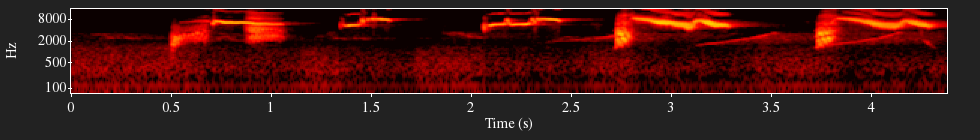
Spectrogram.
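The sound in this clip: A European starling calls in five clear phrases of high, slurred whistles, each a bright sweep that bends sharply in pitch, loud and alone with short pauses between them.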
